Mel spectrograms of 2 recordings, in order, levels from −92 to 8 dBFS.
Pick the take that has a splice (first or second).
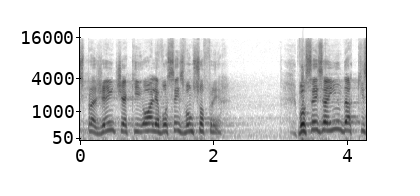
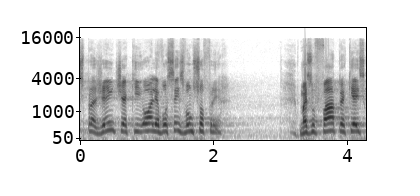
second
